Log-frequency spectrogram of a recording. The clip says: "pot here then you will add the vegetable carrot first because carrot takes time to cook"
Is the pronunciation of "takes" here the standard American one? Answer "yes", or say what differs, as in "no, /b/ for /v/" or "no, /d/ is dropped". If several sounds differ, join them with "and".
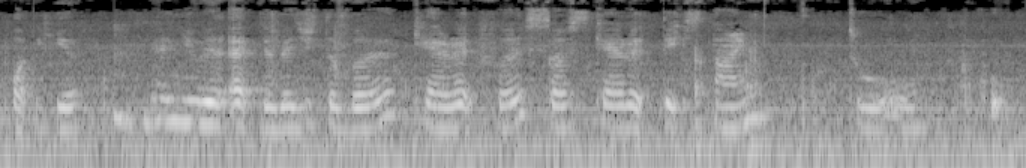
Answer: yes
